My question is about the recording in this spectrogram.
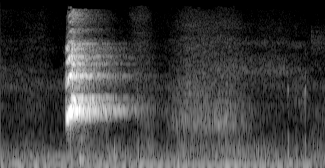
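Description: A small dog gives one short, high bark about half a second in, dropping in pitch as it fades.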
